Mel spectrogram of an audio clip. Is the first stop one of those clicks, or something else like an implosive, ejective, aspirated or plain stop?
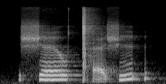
click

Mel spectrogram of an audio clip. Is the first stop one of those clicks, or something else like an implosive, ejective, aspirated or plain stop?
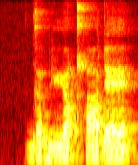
plain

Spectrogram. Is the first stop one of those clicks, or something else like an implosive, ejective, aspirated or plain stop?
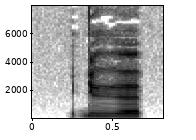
implosive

